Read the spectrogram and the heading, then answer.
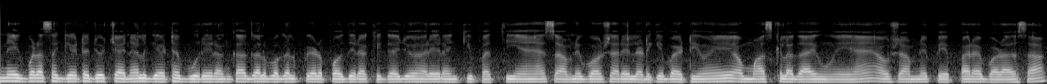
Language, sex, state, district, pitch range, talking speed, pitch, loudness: Hindi, male, Jharkhand, Jamtara, 125-135 Hz, 250 wpm, 125 Hz, -14 LUFS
